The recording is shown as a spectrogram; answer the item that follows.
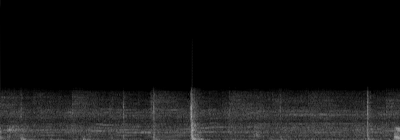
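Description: Background music playing, with a few light taps and one sharp knock about two seconds in as a square drywall patch is pressed into the hole in the wall.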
